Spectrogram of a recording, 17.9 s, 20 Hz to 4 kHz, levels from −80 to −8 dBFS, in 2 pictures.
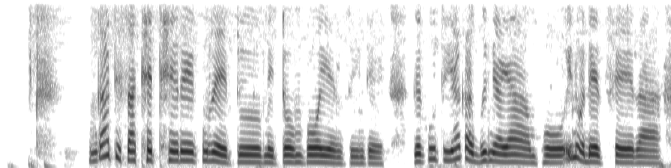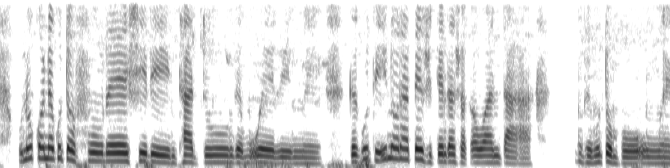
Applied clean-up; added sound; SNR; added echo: none; none; none; none.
